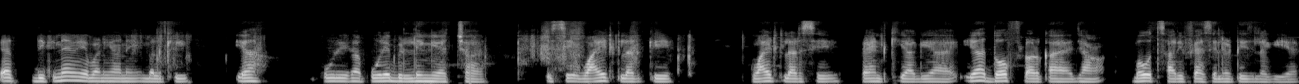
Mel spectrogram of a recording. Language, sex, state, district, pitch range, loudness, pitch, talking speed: Hindi, male, Bihar, Saran, 130-150 Hz, -18 LUFS, 140 Hz, 160 wpm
